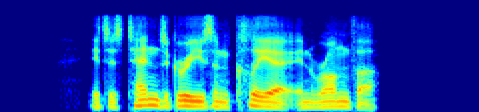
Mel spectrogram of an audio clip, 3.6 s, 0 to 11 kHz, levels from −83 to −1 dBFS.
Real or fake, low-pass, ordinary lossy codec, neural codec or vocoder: fake; 7.2 kHz; none; codec, 16 kHz, 0.3 kbps, FocalCodec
